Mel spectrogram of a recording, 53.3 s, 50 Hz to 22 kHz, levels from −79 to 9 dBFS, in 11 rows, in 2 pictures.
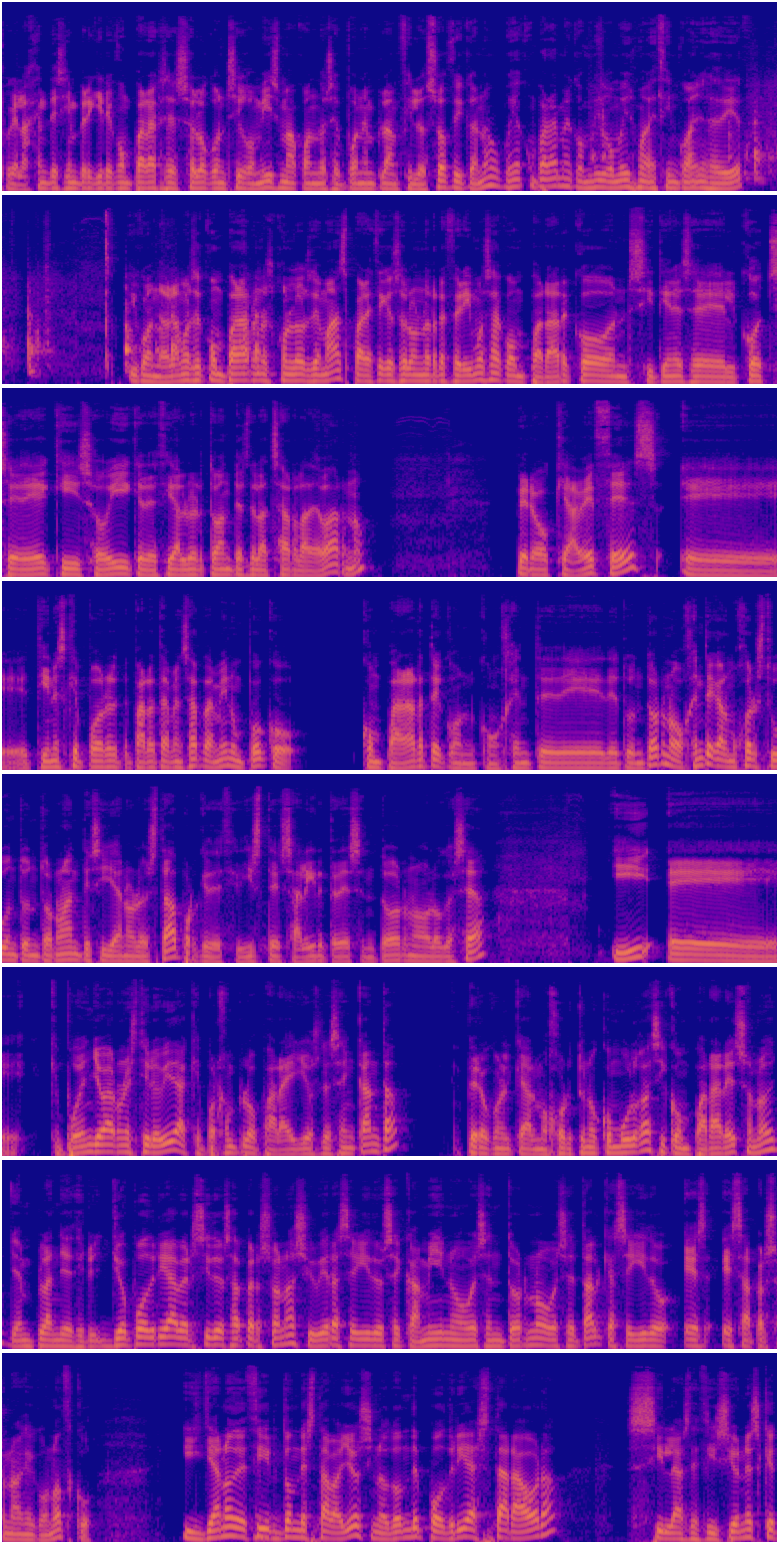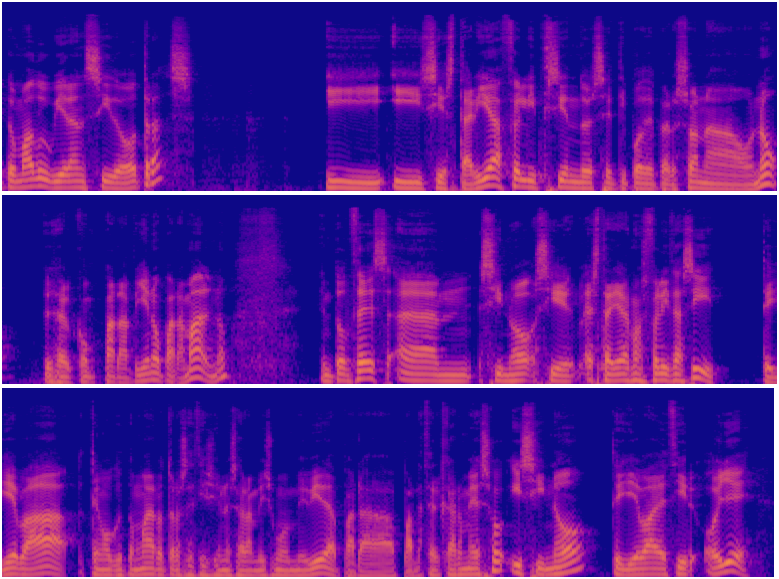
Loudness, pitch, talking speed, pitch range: -25 LUFS, 120 Hz, 275 wpm, 110-135 Hz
